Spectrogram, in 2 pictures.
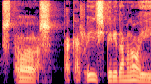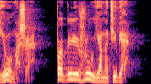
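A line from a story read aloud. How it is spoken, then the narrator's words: Laughing shout, old fox. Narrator (Russian): старый лис захохотал и крикнул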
